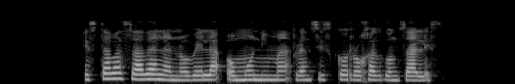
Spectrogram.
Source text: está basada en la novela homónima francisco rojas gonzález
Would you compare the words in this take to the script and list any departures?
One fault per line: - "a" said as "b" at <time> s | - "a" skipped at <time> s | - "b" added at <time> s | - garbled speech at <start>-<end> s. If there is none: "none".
none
